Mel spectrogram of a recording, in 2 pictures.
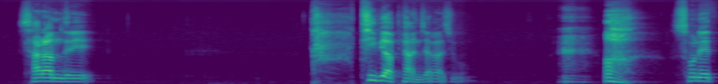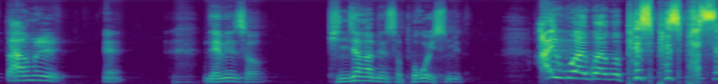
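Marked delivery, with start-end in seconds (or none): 12.5-14.4 anguished groaning voice. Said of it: "그러면서 막 안타까워가지고".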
